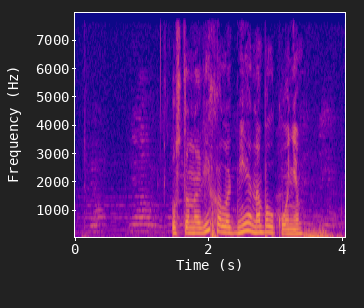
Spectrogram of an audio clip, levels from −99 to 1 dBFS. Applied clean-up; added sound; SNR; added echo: none; none; none; none.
